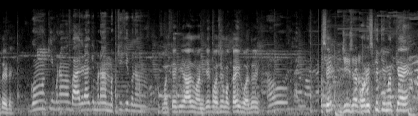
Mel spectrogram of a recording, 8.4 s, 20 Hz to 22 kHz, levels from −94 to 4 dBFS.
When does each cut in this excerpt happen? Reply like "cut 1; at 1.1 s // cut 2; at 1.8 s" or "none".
cut 1; at 6.4 s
